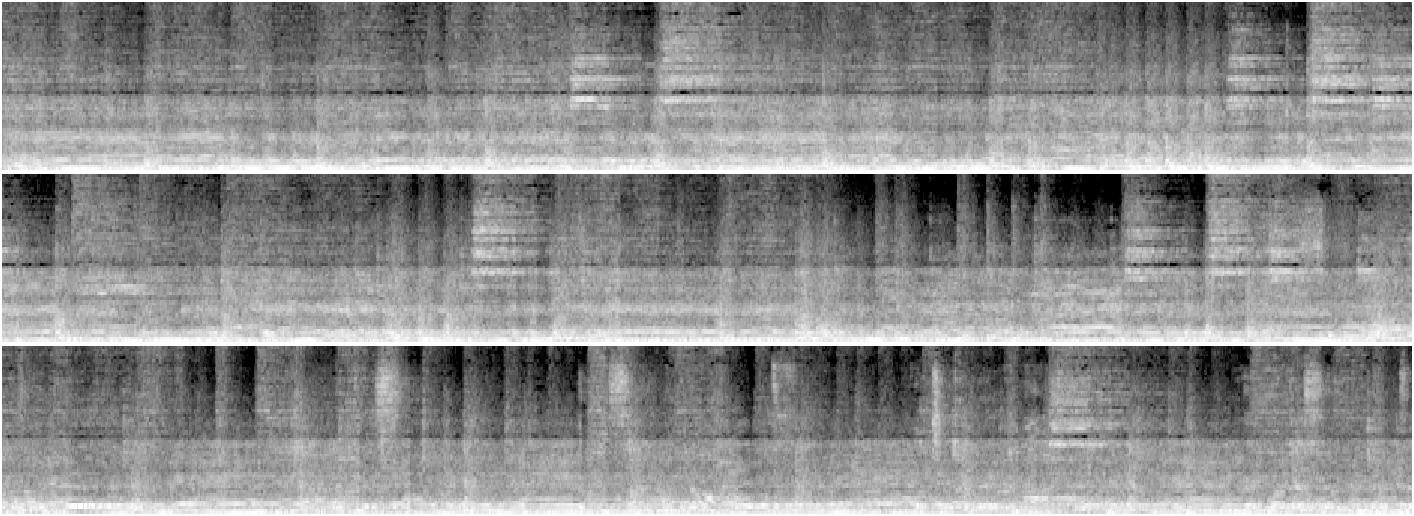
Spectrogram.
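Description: A live rock band playing: electric guitars, bass guitar and a drum kit, loud and without a break.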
